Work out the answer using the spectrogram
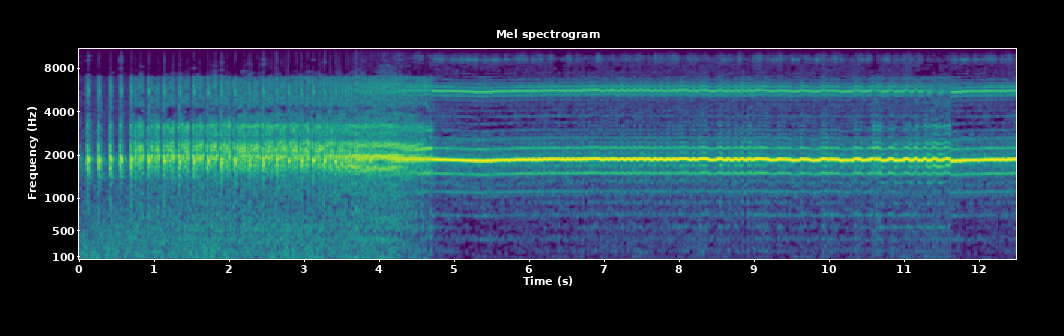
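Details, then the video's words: Cicada song starting as rapid pulses that speed up and merge after about four seconds into a loud, steady, shrill whine with a tonal core and high overtones, held to the end. "SOM DA CIGARRA CANTANDO"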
